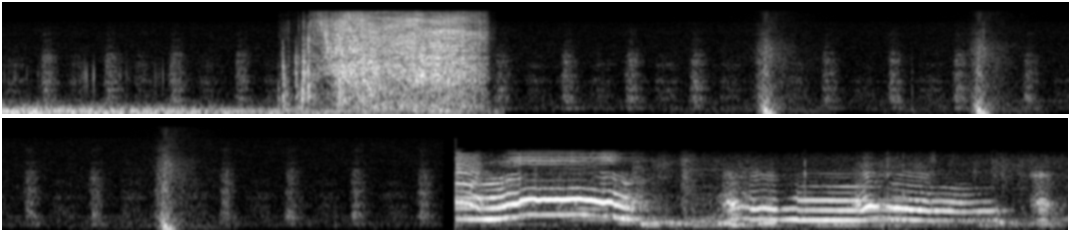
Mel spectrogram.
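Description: A low rumble and a whoosh, then a few soft clicks from an animated logo intro. From about three-quarters of the way in, a Siberian husky howls in long calls that rise and fall in pitch.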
